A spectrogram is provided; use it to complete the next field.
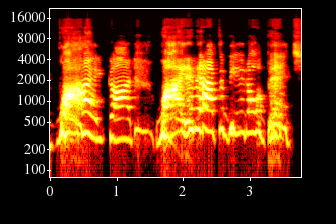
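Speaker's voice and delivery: shrill scream at the top of the lungs. Retelling when an old lady was staring at her: retelling a scream. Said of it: "I was screaming at the top of my lungs".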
